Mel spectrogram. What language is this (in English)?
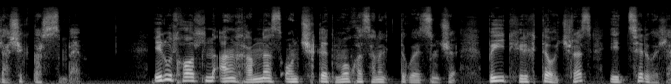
Turkish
